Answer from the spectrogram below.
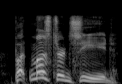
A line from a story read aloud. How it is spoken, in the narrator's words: one of the guards cried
